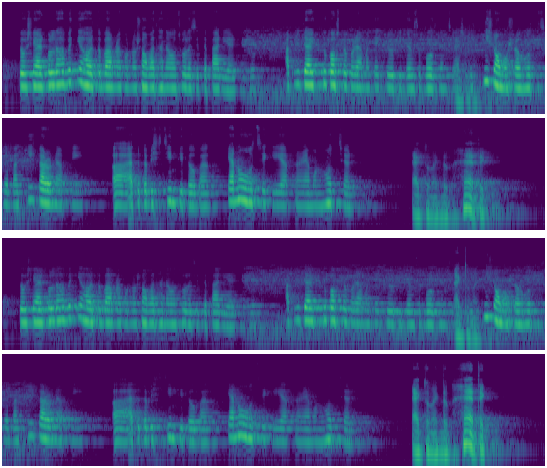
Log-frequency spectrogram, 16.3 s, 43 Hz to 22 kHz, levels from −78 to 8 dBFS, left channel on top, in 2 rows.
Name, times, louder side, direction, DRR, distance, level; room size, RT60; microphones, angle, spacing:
voice 1, 0.3-2.9 3.2-3.8 4.4-9.4 9.8-11.3 11.5-13.4, left 4 dB, 65° left, 13 dB, 0.5 m, -28 dB
sound 1, 3.6-8.6, left 1 dB, 20° left, 3.3 m, -50 dB
voice 2, 6.8-7.2 14.3-15.4, right 5 dB, 80° right, 17 dB, 0.3 m, -30 dB
8.5 x 7.6 x 4.6 m, 1.2 s
head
